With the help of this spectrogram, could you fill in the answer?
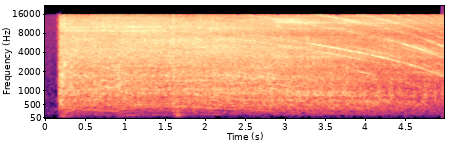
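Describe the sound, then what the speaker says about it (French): An electric drill with a 4 mm bit boring into a part while repairing a car bonnet opening mechanism: a sudden start, then a loud, close, sustained high-pitched whine for about five seconds, with no talk. "Donc là, voilà, je suis en train de percer."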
